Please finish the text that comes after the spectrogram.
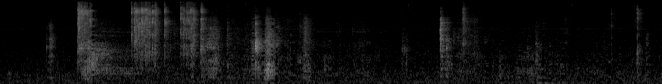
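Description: A hand ratchet tightening bolts on a Mini Cooper R53 engine during an install, giving close, irregular bursts of clicking and ratcheting with brief pauses between strokes.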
